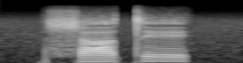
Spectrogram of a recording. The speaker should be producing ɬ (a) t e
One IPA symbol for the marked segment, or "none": a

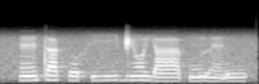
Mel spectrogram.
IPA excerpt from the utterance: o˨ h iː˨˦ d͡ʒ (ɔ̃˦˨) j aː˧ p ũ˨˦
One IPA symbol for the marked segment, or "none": ɔ̃˦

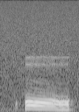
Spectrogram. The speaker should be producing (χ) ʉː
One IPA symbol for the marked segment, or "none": ʔ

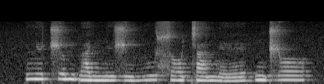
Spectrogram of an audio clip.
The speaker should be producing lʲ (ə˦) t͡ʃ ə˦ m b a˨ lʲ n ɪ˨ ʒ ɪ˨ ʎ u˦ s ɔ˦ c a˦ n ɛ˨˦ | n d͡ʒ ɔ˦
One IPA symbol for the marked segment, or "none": ə˦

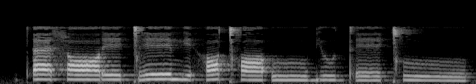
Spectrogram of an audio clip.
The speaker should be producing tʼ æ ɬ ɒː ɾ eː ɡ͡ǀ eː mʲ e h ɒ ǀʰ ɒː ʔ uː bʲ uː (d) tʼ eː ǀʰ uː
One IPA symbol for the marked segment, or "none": d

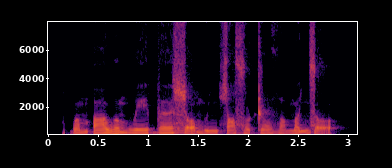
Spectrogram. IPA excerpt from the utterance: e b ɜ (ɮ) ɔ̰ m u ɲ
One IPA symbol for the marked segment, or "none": ɮ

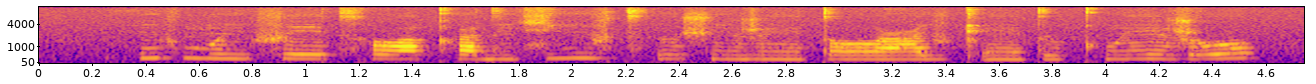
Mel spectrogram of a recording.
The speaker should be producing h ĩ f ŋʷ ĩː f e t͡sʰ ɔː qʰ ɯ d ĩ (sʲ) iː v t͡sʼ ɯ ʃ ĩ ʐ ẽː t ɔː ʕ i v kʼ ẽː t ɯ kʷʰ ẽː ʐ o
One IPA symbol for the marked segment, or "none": ɕ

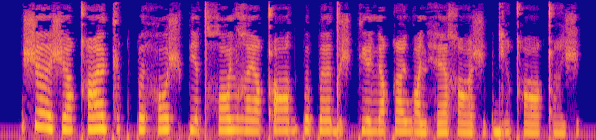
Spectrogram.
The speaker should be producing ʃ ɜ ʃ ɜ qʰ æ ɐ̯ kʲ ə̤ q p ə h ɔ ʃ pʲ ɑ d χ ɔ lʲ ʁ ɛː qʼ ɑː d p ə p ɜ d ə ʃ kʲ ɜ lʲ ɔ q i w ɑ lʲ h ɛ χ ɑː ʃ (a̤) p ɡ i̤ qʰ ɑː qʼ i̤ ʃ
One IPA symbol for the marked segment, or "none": ə̤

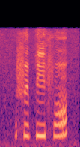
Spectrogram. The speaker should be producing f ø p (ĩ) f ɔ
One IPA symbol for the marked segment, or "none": ĩ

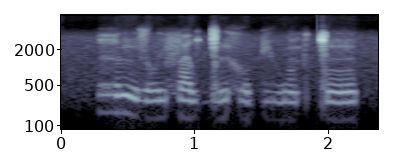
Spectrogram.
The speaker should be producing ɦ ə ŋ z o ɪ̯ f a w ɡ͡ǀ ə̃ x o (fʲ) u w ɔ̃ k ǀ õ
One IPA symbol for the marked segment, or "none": pʲ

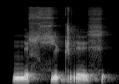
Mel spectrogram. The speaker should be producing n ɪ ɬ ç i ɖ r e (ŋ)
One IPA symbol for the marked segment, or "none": x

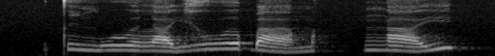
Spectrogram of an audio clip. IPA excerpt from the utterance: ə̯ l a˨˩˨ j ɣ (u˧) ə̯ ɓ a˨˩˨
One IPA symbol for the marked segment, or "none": u˧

